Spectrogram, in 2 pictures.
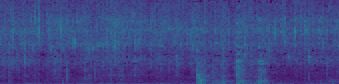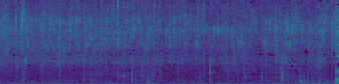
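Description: Chopped onion and garlic sizzling in hot olive oil in a pan, with a steady high hiss. A metal spoon stirs and knocks against the pan a few times around two seconds in.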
